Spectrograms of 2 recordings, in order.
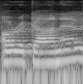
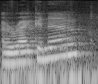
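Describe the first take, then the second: First: It is said in the British pronunciation. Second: It is said in a non-British pronunciation.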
